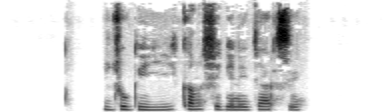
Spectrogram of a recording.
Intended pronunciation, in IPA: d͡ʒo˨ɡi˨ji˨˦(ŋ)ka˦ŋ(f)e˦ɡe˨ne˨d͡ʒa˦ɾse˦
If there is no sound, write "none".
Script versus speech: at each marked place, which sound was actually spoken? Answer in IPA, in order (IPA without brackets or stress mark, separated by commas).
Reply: none, ʃ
